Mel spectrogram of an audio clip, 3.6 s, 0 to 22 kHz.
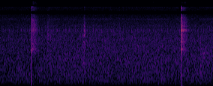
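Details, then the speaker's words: Onoto Magna plunger-filler fountain pen, circa mid-1940s, plunger pushed down in one action while unfilled: two sharp crisp pops a couple of seconds apart, quiet between; indicates the filler seals properly. "you can sort of hear it like a popping noise which well gives us an indication that everything's hunky-dory"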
